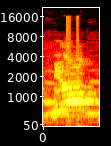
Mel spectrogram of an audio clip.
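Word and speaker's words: knock: ये आपका silent mode है इसको हम प्रनंसीएशन नहीं करेंगे तो इसको हम क्या करेंगे नॉक पढ़ेंगे इस तरह आपका नहीं मिस क्या होता है घटना होता है और ये यहां पे क्या है साइलेंट है इस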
